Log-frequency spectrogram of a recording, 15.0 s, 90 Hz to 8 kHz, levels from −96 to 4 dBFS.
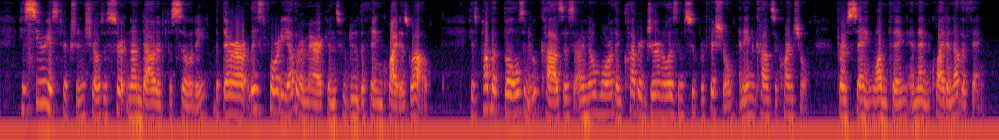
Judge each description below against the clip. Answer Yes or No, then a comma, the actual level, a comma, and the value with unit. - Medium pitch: Yes, medium, 150 Hz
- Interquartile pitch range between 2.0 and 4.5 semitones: No, average, 5.2 semitones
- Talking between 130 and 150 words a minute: No, average, 180 wpm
